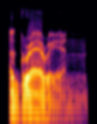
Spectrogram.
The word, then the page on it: agrarian: British English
